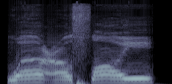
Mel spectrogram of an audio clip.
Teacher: Untuk ya sukun sebelumnya baris atas bacaan lin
